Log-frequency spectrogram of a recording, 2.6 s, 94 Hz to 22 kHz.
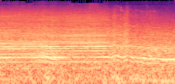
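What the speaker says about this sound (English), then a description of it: "Rev your engine at me." A Formula One race car engine in the F1 2010 racing game at the Australian Grand Prix holds a loud, steady high-pitched whine that dips and rises once before settling, close up and with no talk.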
